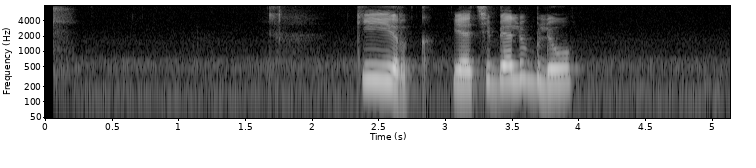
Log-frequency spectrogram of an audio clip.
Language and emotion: Russian, positive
